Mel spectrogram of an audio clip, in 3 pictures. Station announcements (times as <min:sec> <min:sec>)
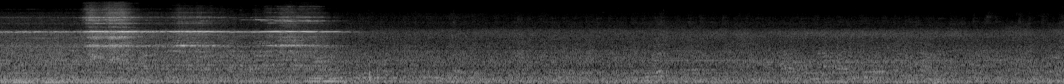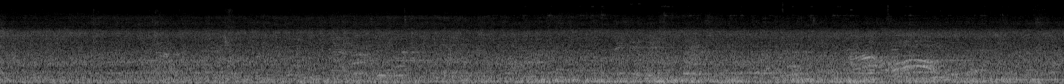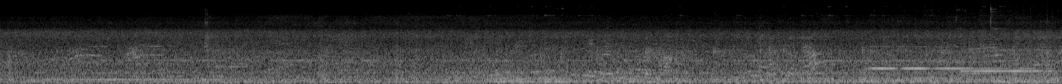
0:29.5 0:31.9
